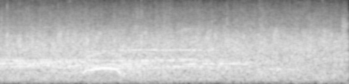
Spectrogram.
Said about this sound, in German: Der Applaus aus der Aula zeugt von einem glücklichen Ende der Schulzeit für die meisten.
